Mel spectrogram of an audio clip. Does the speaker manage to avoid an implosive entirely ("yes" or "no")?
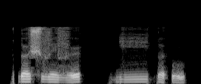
no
